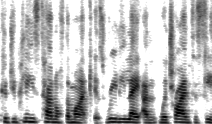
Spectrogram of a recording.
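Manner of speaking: usual speaking voice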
